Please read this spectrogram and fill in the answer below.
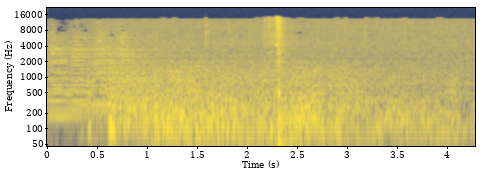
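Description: Low, steady rumbling noise with a hiss over it, like a storm sound effect, with one sharp crack a little past the halfway point. Music fades out in the first half second.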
